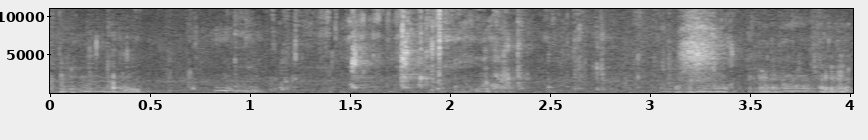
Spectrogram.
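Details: Male British Bulldog eating his favourite pork crackles: loud crunching and chewing bursts broken by short low grunting snorts, with a brief faint voice in the background.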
